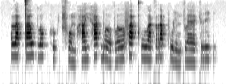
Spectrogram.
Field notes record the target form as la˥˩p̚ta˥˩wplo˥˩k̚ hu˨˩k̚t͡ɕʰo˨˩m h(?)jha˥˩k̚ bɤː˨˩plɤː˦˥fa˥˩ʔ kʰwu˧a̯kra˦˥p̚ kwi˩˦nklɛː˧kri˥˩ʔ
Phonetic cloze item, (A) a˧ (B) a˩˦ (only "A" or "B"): A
